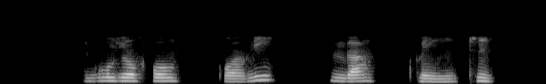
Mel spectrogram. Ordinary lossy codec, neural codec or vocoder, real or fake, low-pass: Opus, 24 kbps; autoencoder, 22.05 kHz, a latent of 192 numbers a frame, VITS, trained on one speaker; fake; 3.6 kHz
